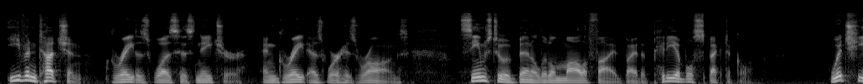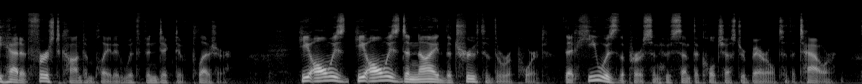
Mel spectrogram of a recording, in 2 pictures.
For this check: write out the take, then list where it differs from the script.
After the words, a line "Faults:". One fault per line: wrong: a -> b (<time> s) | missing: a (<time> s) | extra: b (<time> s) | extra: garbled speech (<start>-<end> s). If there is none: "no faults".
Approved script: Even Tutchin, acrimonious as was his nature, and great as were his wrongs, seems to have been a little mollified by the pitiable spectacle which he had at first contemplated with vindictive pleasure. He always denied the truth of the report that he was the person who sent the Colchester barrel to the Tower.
Even Tutchin, great as was his nature, and great as were his wrongs, seems to have been a little mollified by the pitiable spectacle which he had at first contemplated with vindictive pleasure. He always he always denied the truth of the report that he was the person who sent the Colchester barrel to the Tower.
Faults:
wrong: acrimonious -> great (1.1 s)
extra: he always (12.1 s)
